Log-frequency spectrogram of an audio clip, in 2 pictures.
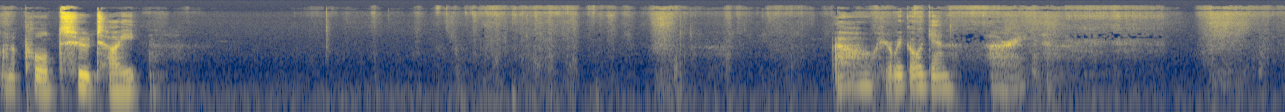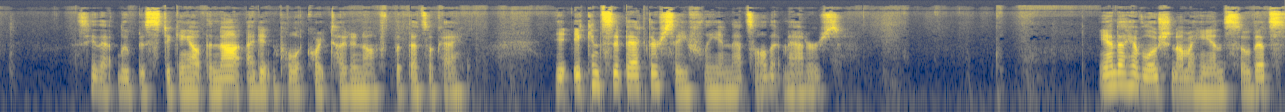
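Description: Thread softly rasps as it is drawn through cloth.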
